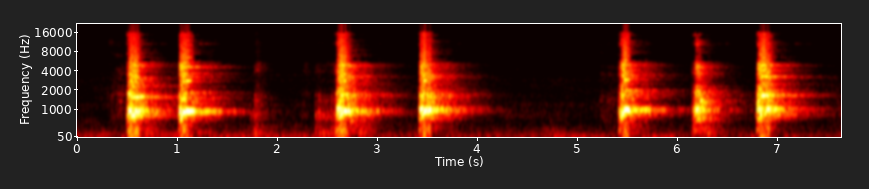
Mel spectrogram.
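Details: Shih Tzu barking: sharp, bright barks, mostly in quick pairs, seven in all across the stretch with short silences between groups.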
